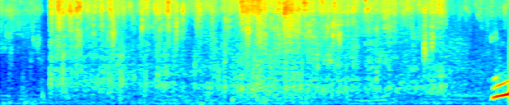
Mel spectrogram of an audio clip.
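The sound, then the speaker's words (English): Warm water streams steadily for about three seconds from a solar camp shower, a black water-filled bag hung in a tree fork and warmed by the sun above an open-topped shower tent. It is a hissing spray that cuts off abruptly, followed by a brief voice at the very end. “Darüber hängt in einer Astgabel ein schwarzer, mit Wasser gefüllter Sack, den die Sonne in den zurückliegenden Stunden gewärmt hat.”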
